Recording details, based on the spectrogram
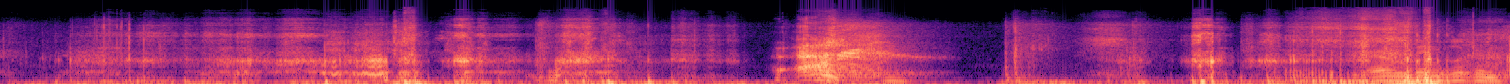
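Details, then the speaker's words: Adult sneezing from allergies after blowing out dust with an air blower in an art studio: a sudden forceful sneeze burst amid breathy sounds and room noise, with talk about sneezing again; ordinary sneeze. "oh gosh man oh man my allergies kicked in I just there's a dust storm in here today so I'm still getting the a this is the aftermath I'm about to sneeze again"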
